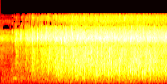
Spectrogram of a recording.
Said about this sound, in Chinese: 我呢想呢，因为呢听你们的掌声，我就知道你们对真正的佛法你们会不是太懂的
